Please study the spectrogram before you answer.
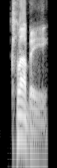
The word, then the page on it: clubby: British English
